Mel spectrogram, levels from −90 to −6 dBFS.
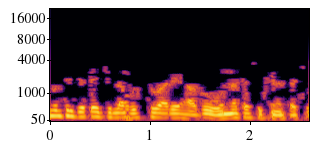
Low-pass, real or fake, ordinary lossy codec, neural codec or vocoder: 3.6 kHz; real; none; none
